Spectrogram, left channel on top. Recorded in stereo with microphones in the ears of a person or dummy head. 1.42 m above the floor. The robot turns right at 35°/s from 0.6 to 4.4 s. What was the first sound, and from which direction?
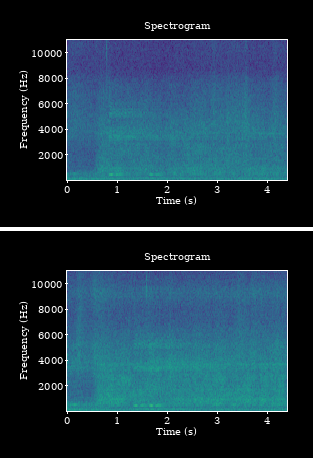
Only background noise.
